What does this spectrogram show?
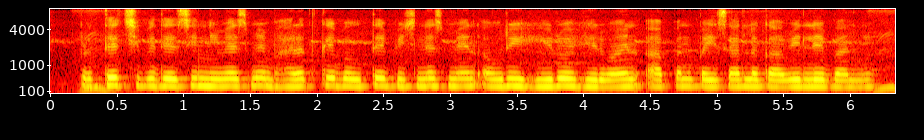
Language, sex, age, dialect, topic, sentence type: Bhojpuri, female, 18-24, Northern, banking, statement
